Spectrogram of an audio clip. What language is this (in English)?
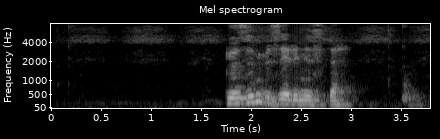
Turkish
